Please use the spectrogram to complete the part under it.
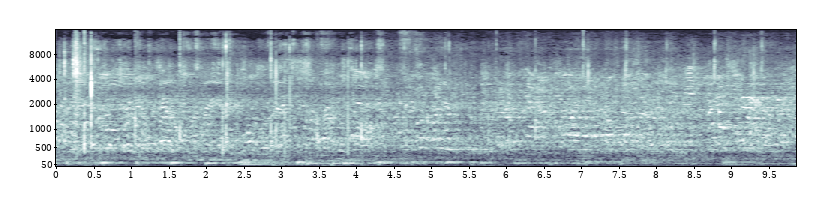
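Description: Footsteps click on a hard floor in a large echoing hall.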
